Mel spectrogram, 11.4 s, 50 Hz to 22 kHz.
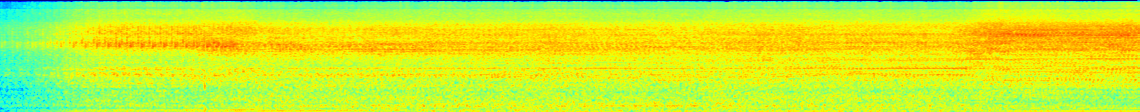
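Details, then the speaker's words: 1995 Daihatsu Feroza after oil pump replacement, fully hot, held at 3000 rpm: smooth steady hum with no knocks or ticks, oil pressure 36 psi within the 36–71 psi spec; healthy. "3000 RPM we have 36 psi pressure."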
